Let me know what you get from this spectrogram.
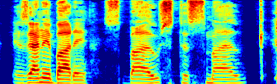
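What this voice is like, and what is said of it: Imitates another person's voice. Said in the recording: “my Meryl impression from August Osage County”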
